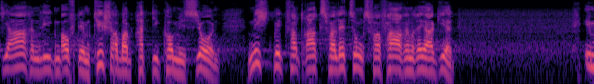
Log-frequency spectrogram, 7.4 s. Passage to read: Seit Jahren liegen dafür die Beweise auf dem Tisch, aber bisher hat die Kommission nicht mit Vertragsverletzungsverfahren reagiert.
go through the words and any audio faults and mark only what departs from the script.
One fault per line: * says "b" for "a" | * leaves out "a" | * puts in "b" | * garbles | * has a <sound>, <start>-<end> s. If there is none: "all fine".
* leaves out "dafür die Beweise"
* leaves out "bisher"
